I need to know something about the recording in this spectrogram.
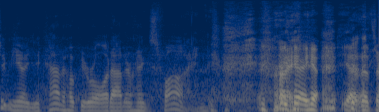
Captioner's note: laughing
